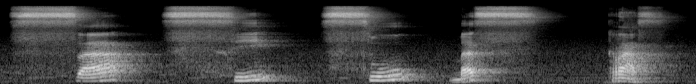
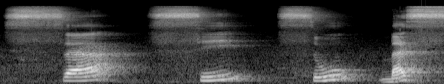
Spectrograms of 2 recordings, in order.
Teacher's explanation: Sebenarnya bahasa sifatnya adalah sofir. Dibaca dengan desis yang lumayan keras.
